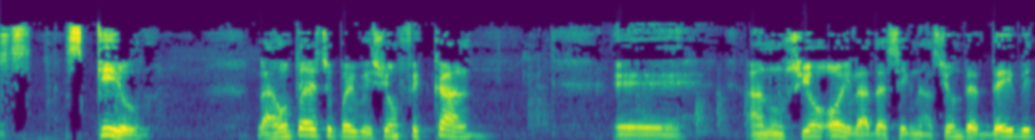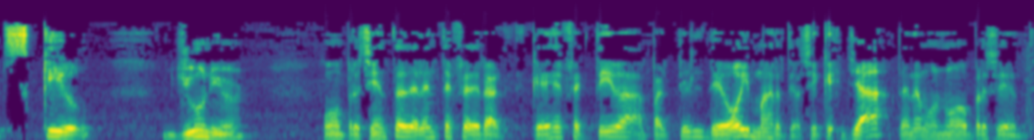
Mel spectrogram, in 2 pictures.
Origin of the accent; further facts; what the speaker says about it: Puerto Rico; yo soy puertorriqueño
